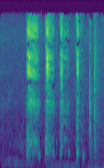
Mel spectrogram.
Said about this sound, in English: Well, I heard coughing.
